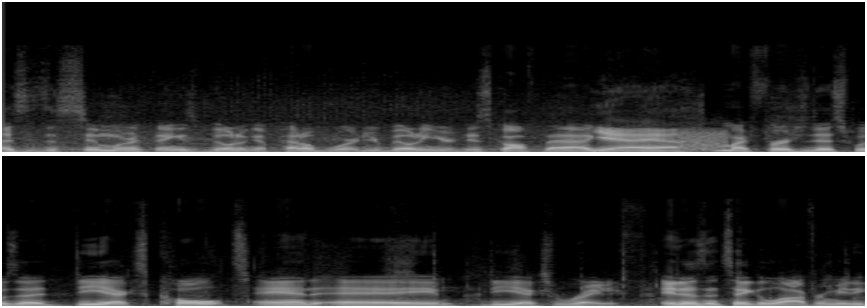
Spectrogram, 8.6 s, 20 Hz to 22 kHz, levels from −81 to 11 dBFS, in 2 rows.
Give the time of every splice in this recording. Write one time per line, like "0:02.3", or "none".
0:03.5
0:05.5
0:06.9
